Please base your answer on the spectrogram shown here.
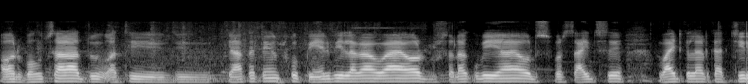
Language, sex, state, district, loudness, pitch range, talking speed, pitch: Hindi, male, Bihar, West Champaran, -15 LUFS, 120-140 Hz, 230 wpm, 130 Hz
